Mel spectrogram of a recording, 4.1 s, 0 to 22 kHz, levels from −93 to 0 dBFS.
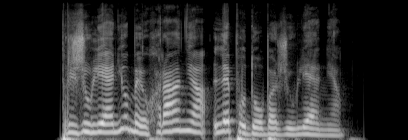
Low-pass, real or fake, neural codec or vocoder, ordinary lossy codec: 19.8 kHz; fake; vocoder, 44.1 kHz, 128 mel bands every 256 samples, BigVGAN v2; none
